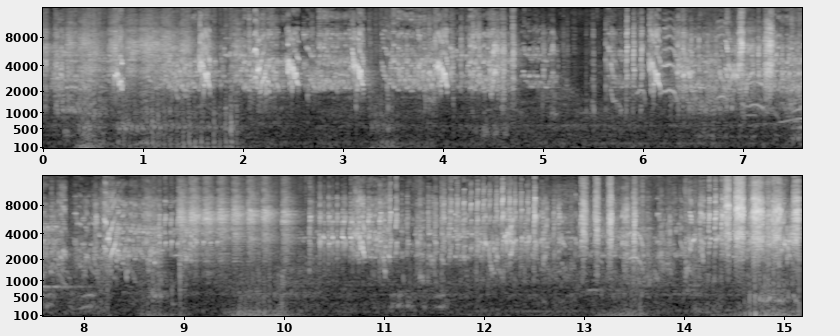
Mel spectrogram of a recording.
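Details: Chirping budgerigars keep up a continuous high chattering warble, with a short lull midway and low rumbling knocks in the background.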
